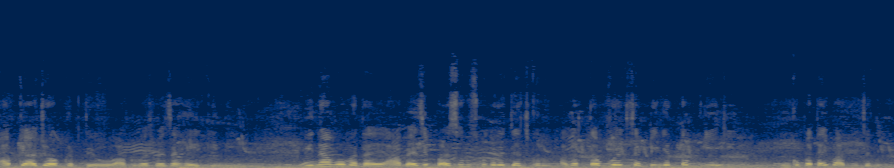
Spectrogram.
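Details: Adult woman; typical speech.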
